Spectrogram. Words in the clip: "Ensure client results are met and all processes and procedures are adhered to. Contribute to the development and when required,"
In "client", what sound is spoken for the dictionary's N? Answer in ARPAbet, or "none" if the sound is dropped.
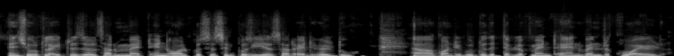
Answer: none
